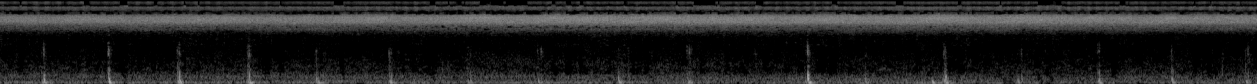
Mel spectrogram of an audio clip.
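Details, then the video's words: Cicadas singing after rain on a morning mountain hike; their steady high, hissing drone runs on while soft low thuds repeat roughly every half second to second, like footsteps. "Sounds of Cicada"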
